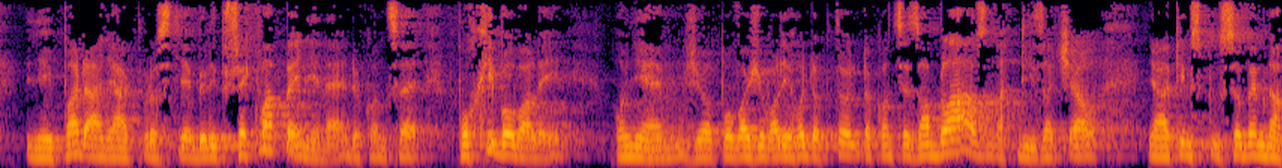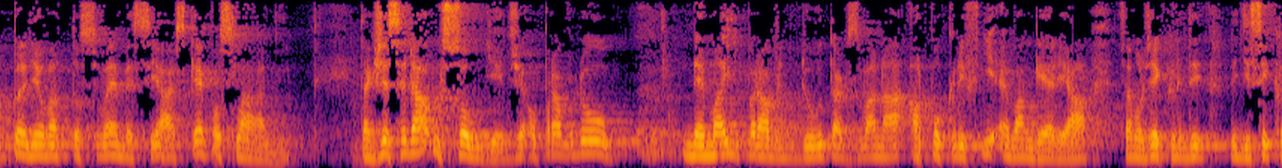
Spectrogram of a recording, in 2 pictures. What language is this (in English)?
Czech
